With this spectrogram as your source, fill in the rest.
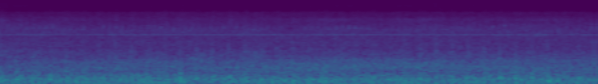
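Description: A gyrocopter flies in the Kerbal Space Program video game, its rotor and engine making a loud, steady, unbroken whir with no variation.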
